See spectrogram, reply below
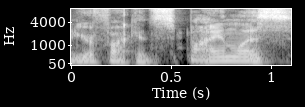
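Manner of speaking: plain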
